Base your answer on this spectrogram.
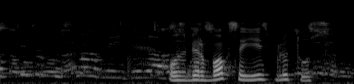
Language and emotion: Russian, neutral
